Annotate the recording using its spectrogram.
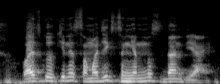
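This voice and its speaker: A man's voice: mid-range voice, lively intonation, very fast, a little mellow, slightly rough. A man teaching an exam-prep lesson, constantly checking understanding with short questions and calling students "beta". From Rajasthan.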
